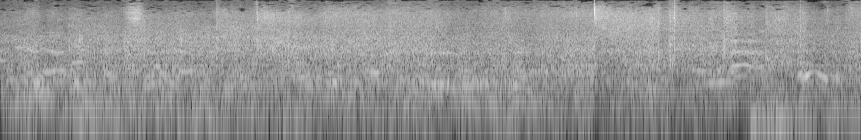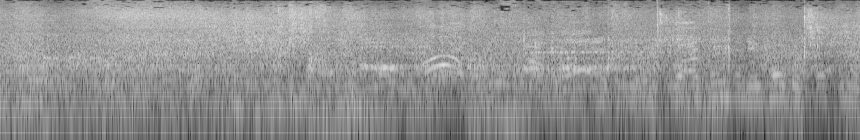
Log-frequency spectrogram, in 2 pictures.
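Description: A crowd of spectators murmurs and chatters in a large echoing arena.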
